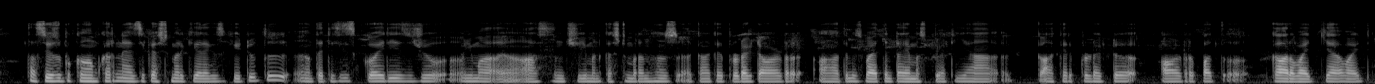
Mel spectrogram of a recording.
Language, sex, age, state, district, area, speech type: Kashmiri, male, 18-30, Jammu and Kashmir, Anantnag, rural, spontaneous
